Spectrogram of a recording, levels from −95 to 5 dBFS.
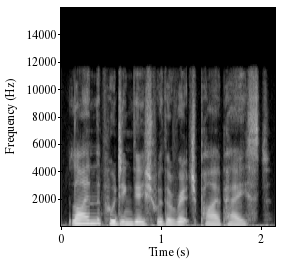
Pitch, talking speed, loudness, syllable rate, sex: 190 Hz, 250 wpm, -17 LUFS, 5.6 syllables/s, female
